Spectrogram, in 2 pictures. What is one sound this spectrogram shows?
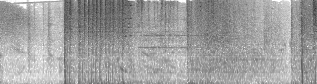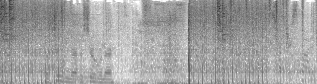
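Automatic gunfire rattles in rapid bursts.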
